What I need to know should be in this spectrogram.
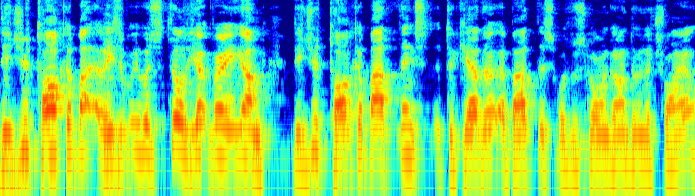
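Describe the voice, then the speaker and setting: With an American accent, a man speaks at a high pitch and moderate pace, barely pausing, his pitch varying in an ordinary way. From US Northeast (Brooklyn, New York). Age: 70s. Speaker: talk show host. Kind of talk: interview.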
